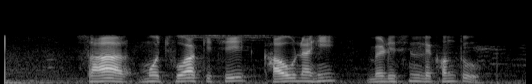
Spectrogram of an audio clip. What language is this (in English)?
Odia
